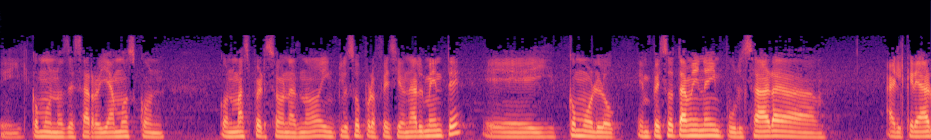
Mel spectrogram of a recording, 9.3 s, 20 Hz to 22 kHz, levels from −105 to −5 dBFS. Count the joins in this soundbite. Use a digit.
3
